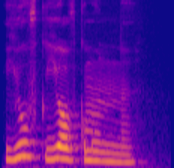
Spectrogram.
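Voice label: "ювк-ёвкмунны", Komi, female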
